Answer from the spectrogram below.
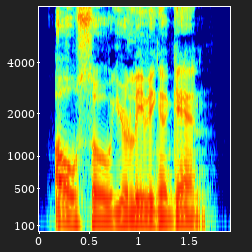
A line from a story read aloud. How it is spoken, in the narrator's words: Jabri yells out to his father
